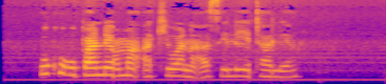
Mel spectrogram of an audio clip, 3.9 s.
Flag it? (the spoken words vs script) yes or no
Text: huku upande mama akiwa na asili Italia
no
